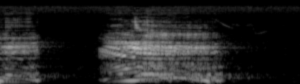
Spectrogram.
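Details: A red deer stag roars in the rut in the Lądek Zdrój forest district, Poland: a short hoarse grunt followed by a longer, rich, groaning bellow of about one second, then silence.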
